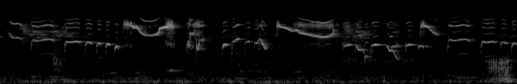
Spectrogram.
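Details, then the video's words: Sooty-headed bulbul (kutilang), a trained songbird its owner calls fully "finished" (sudah jadi), singing a rapid, varied, almost continuous chatter of bright high whistles, swoops and trills over faint low background noise. "Burung Kutilang Yang Suda Jadi Kicauanya Begini"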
